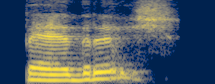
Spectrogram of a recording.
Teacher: Oh, you did like an SH sound there.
